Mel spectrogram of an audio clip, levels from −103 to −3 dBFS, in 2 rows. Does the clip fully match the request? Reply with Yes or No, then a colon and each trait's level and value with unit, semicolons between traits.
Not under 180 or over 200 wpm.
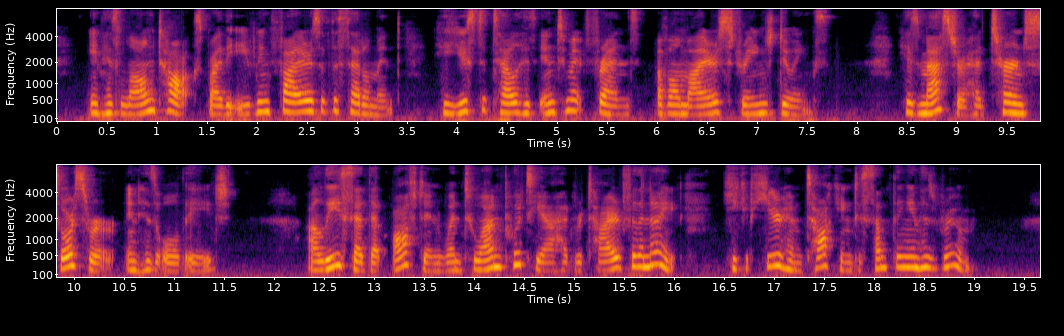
No: average, 160 wpm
